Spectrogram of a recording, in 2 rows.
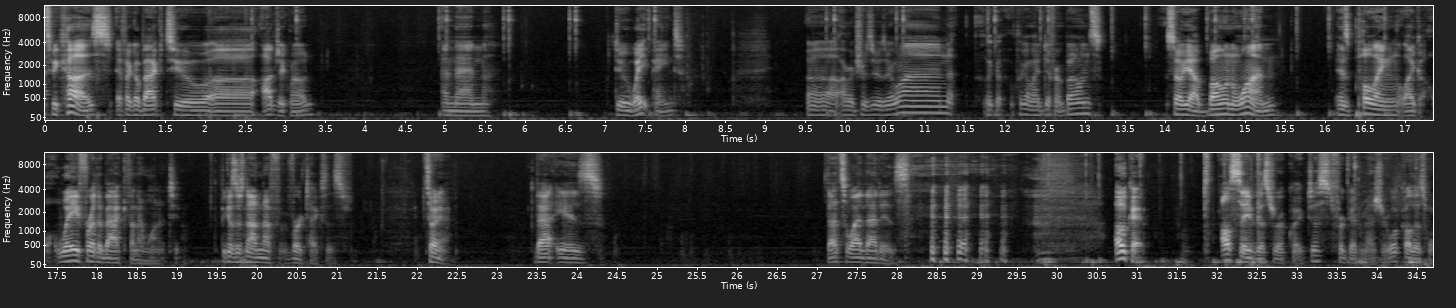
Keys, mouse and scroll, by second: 0.6 Tab, 1.9 Tab, 2.4 Tab, 32.5 ctrl+s.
